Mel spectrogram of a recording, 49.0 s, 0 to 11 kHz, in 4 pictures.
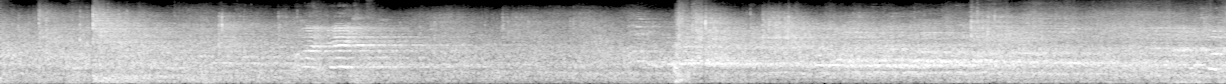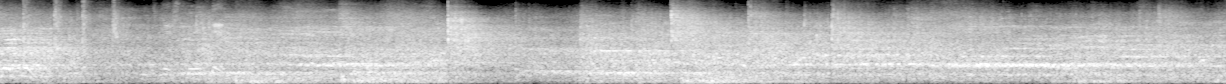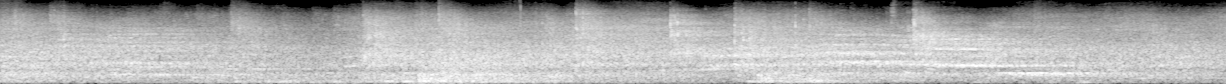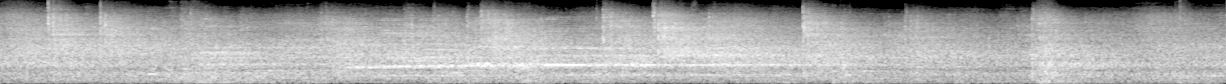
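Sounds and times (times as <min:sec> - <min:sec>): sticks and puck clacking: 0:00.0 - 0:02.9, 0:06.8 - 0:25.8, 0:26.7 - 0:32.8, 0:33.6 - 0:49.0
skating and play din: 0:00.0 - 0:49.0
thud: 0:47.1 - 0:47.7.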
